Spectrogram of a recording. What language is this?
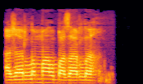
Kazakh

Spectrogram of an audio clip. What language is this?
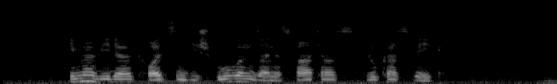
German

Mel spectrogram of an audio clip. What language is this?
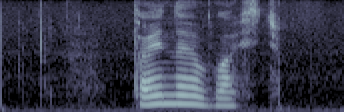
Russian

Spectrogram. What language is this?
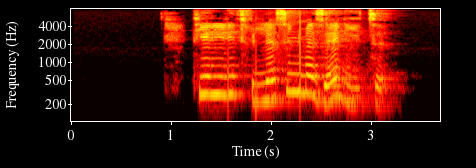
Kabyle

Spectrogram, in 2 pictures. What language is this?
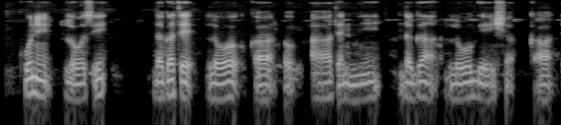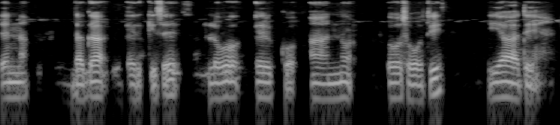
Sidamo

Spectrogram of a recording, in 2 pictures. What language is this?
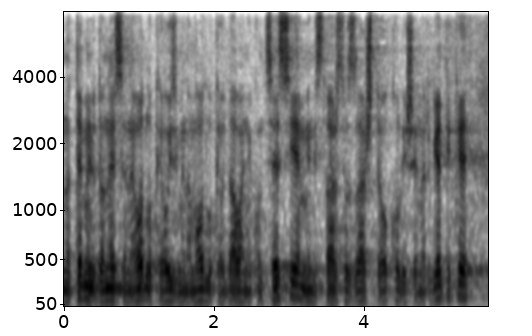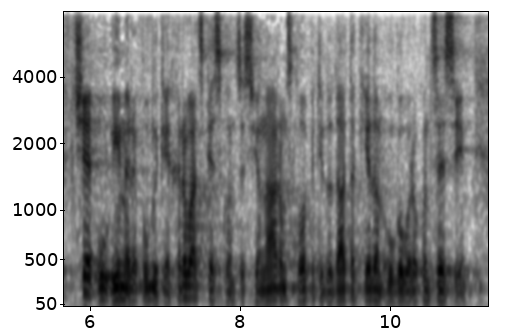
Croatian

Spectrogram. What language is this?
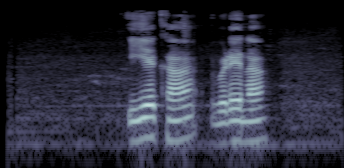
Dhatki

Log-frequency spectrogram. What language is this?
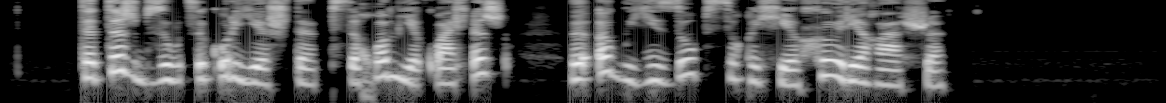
Adyghe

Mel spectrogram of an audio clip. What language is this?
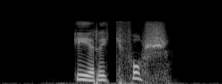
Swedish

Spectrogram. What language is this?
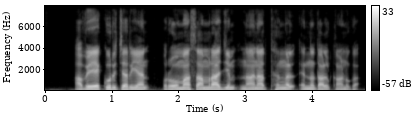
Malayalam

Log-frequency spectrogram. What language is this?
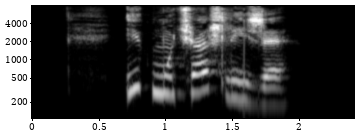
Mari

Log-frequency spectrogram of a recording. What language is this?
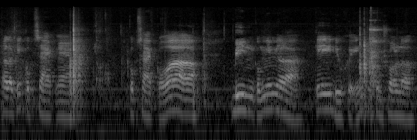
Vietnamese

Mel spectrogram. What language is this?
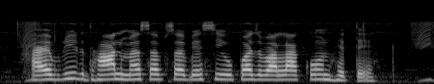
Maithili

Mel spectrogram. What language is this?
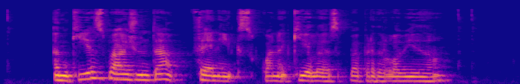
Catalan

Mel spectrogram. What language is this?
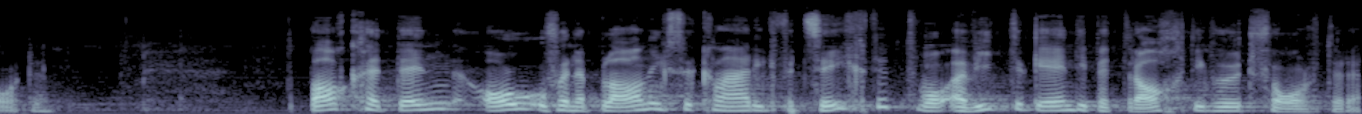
Swiss German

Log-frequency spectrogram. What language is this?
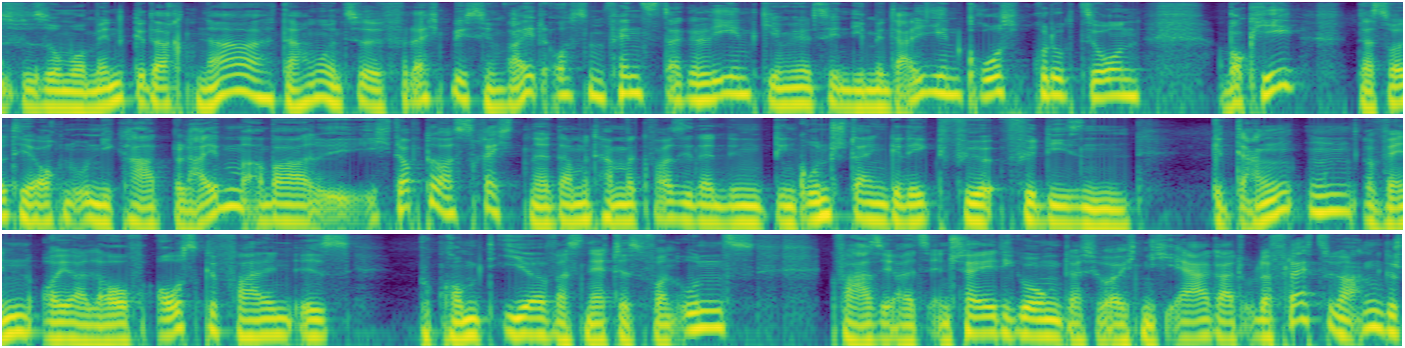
German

